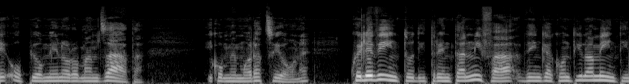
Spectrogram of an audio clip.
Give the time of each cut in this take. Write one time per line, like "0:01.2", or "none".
0:02.1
